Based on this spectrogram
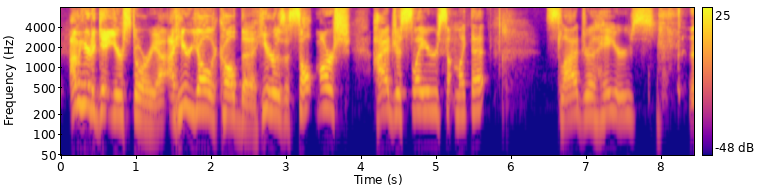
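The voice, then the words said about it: Character voice with hick accent. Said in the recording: “Is orcish just like a hick accent? ... I guess it is. ... So long as you're in that accent”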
